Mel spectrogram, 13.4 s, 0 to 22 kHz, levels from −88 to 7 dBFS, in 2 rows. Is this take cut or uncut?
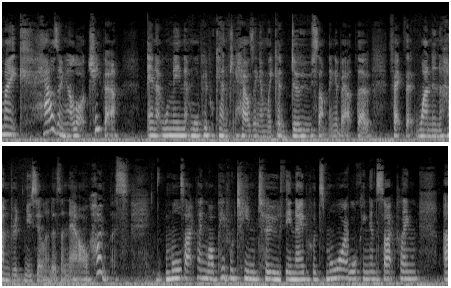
cut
